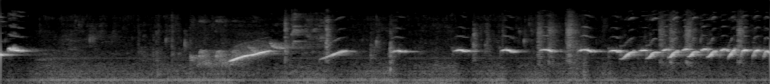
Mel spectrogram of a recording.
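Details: White-rumped shama song used as a lure to stimulate birds that stopped singing: after a quiet start, clear whistled notes and upslurs, then a fast rattling series of repeated whistles near the end, over a steady low hum.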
